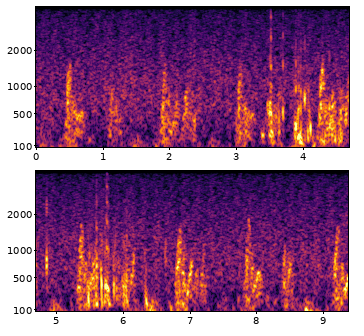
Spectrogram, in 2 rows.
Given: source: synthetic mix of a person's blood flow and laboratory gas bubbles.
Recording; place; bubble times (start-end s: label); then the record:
Doppler ultrasound of blood flow; precordium
3.35-3.73 s: bubbles
3.83-4.16 s: bubbles
4.37-4.60 s: bubbles
4.82-4.88 s: bubbles
5.44-6.09 s: bubbles
6.30-6.39 s: bubbles
6.61-6.67 s: bubbles
From the record:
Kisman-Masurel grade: 223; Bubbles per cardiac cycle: several, 3 to 8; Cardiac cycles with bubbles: 10 to 50%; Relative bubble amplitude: loud (0.450 to 0.775); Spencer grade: 2 (many but less than half of the cardiac periods contain bubble signals, singularly or in groups); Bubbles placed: only in the low amplitude regions of the cardiac cycle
